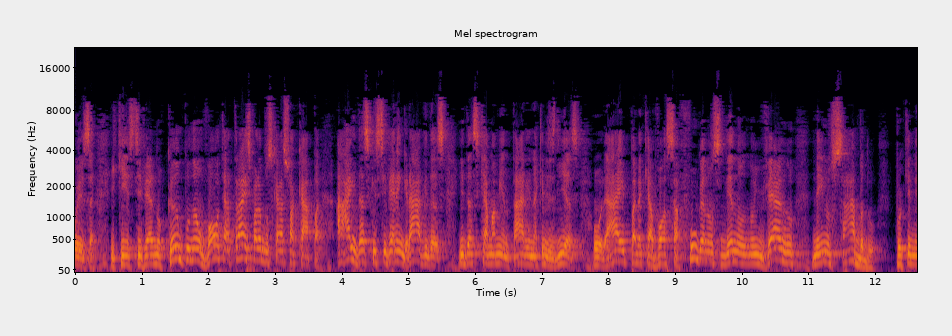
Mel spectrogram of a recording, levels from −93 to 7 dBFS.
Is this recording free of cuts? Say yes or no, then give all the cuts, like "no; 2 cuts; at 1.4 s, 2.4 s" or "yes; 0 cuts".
yes; 0 cuts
